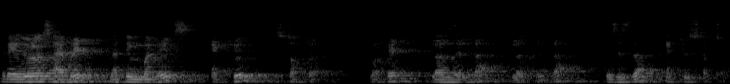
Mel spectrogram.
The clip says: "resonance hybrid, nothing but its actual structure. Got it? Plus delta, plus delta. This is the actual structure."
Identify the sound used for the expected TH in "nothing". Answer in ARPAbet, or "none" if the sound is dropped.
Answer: T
